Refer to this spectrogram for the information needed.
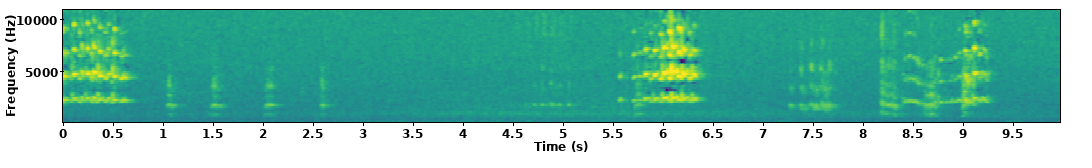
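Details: Two rainbow lorikeets, a bonded pair, feeding each other by regurgitation on a window sill near sunset: loud harsh rasping screeches at the start and middle, with clipped nasal chatter notes between and a burst of chattering near the end.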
